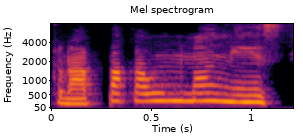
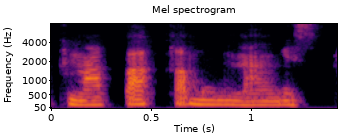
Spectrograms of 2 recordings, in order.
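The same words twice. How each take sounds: First: Higher, quick voiced question "Kenapa kamu menangis?"; puzzled neighbour asks Juha why he is crying. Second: Said in the usual way. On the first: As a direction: ask it in character, a little higher and quicker.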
